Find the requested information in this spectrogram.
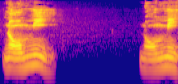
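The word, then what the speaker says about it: נעמי: di sini akan dibaca nomi-nomi Hai Nomi ya jadi kemudian kita kenal namanya Naomi ya tapi dibaca nomi-nomi yang kedua yang kedua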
